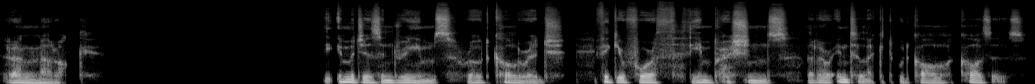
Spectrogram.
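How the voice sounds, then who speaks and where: Male narrator, low and very husky, solemn and deliberate literary storytelling, dry close sound. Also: dry recording. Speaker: narrator reading short stories. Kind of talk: dramatic literary reading.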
